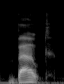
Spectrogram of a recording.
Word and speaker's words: about: Think of the word about. We stress the second syllable about. So the a at the beginning becomes awah or the word teacher.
